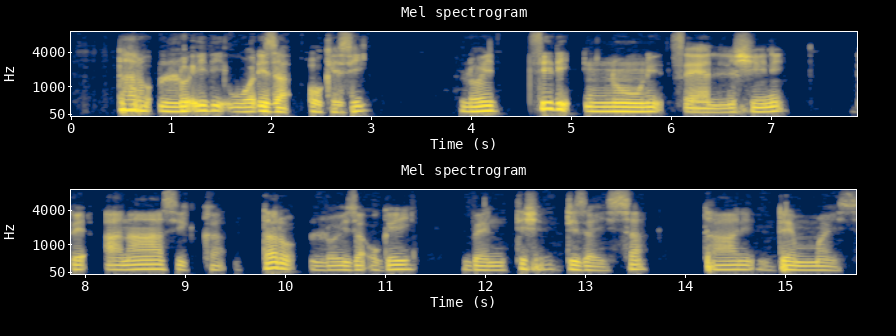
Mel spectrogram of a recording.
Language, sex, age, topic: Gamo, male, 25-35, government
